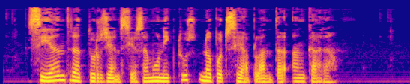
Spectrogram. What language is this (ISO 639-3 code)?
cat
